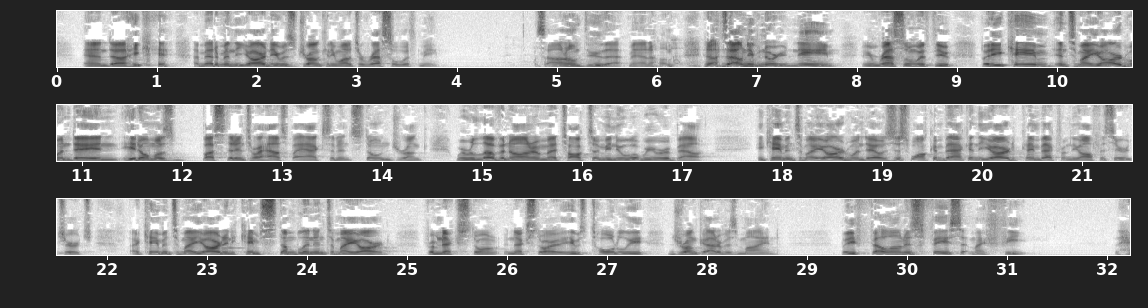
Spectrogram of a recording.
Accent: New York City, New York, United States; also born or lived in Boston; I'm from New York City. We just lived in Boston for 10 years, and we were in Steelton.

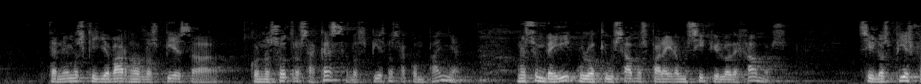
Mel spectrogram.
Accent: Asturias, Spain; Cuando yo era pequeñito, yo soy asturiano, yo vivía en Asturias, y en Asturias es muy frío, incluso en verano, muy frío

